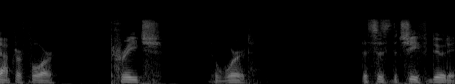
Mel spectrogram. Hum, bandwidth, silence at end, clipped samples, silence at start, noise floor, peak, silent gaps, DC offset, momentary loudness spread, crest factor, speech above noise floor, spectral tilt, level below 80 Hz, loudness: none; 8.4 kHz; 0 s; under 0.1%; 0 s; -85 dBFS; -20 dBFS; none; under 0.1%; 14 LU; 22 dB; 43 dB; -4 dB/octave; -66 dBFS; -41 LUFS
